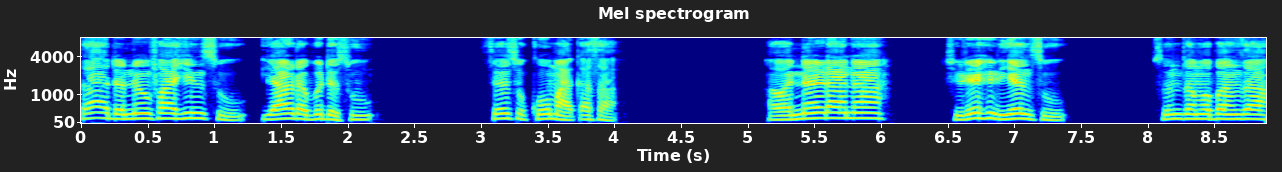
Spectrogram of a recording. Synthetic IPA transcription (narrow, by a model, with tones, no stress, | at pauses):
saː˦ʔa˨dɐ˨nːɪ˦mɸaː˦ɦɪ˦nsu˨jaː˦ɽɐ˨bu˦da˨su˦ | se˦js̬u˨kʷoː˦maː˨kʼɐ˦s̬a̰ː˨ | ʔa˨wɐ˦nːɐ˦nɽaː˦naː˦ | ʃɪ˨ɽeː˦ɦɪ˨ɽjɐ˦nsu˨ | sʊ˦nzɐ˦ma˦bɐ˦nzaː˦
